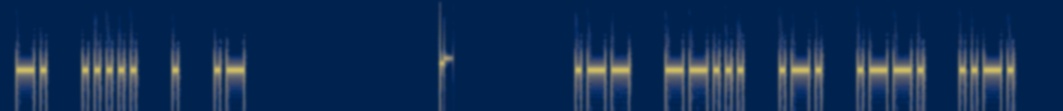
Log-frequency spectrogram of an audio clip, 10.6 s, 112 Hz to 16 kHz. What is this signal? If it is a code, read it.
Morse code, heard as a keyed tone, about 20 wpm, spaced as for 14 wpm, 700 Hz. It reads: N5EA W7RPF
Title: 173 Lesson 28g - Number 9 - Call Signs 20wpm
